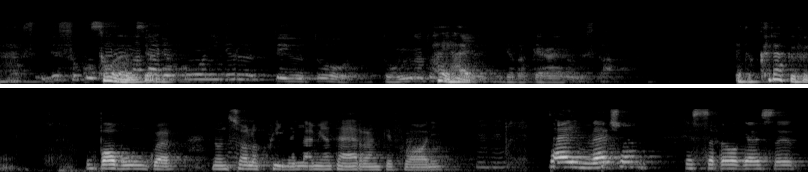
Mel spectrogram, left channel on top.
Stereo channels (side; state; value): both; different; correlation -0.03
